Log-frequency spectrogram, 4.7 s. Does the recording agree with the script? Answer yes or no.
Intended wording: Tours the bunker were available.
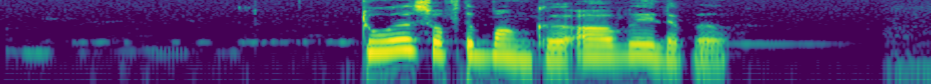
no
